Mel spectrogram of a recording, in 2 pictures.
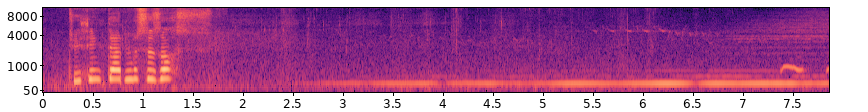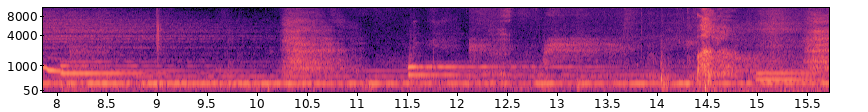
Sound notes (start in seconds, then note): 7.3 bird coos; 10.1 sighs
